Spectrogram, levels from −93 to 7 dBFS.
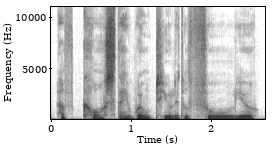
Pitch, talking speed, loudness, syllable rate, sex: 115 Hz, 180 wpm, -17 LUFS, 4.2 syllables/s, male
